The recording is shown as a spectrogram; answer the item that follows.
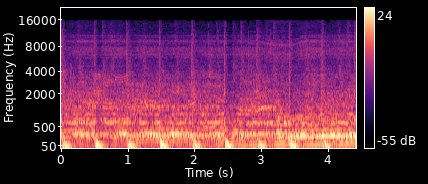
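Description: Music with a steady beat, about two kicks a second, laid over two drift cars sliding together: engines running hard and tyres squealing.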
